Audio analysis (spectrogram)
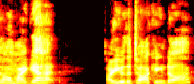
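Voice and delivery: amazed man. Acted. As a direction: play the man stunned by a talking dog. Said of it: "and he says".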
